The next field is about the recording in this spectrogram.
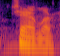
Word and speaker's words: Chandler: Is it Chandler with a hard C or a soft like an S Chandler? – Somewhere in the middle, Chandler.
